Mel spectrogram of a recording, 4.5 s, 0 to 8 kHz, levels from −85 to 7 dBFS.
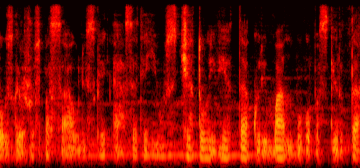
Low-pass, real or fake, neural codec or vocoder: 7.2 kHz; fake; vocoder, 22.05 kHz, 80 mel bands, HiFi-GAN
